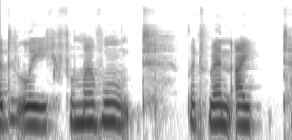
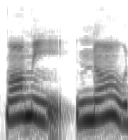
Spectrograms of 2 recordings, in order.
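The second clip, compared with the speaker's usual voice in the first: put-on frightened child; 3 semitones higher, 8 dB louder, slower than usual. Child clinging to mother.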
